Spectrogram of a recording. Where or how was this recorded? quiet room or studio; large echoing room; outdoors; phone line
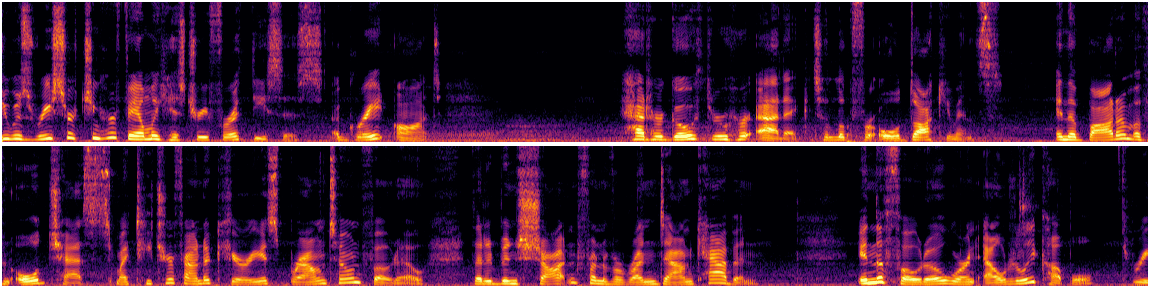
outdoors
